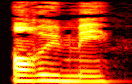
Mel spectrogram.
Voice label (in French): "enrhumé" French; vocabulary; doctors office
